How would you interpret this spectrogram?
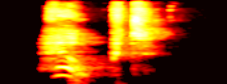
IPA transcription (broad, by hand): hɛlpt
